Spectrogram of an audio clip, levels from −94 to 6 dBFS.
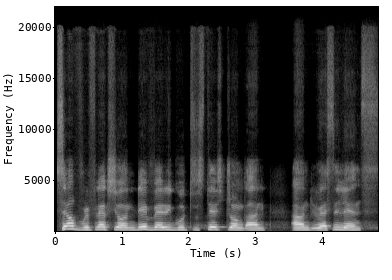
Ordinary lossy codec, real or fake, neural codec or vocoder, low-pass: none; fake; autoencoder, 48 kHz, 32 numbers a frame, DAC-VAE, trained on Japanese speech; none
